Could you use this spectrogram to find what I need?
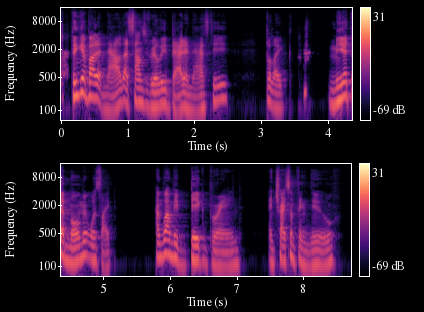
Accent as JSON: {"language": "English", "town": "Houston", "region": "Texas", "country": "United States", "tie": "born or raised there", "said": "growing up in Houston"}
